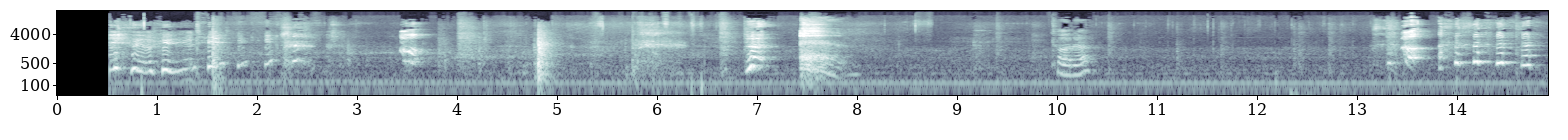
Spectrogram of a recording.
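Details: Sister with hiccups: sudden gulping catches mixed with laughter and voices.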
